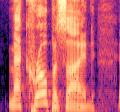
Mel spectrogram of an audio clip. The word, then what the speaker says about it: Macropicide: Macropicide. It's macro, M-A-C-R-O, picide, as in he was beside himself. Oh, that's ridiculous. P-I-C-I-D-E. But it's pronounced macro. The emphasis is on that second syllable there.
